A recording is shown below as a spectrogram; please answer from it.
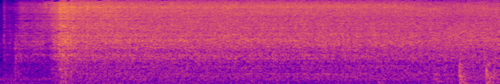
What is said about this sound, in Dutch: Wat je nu hoort is het afstomen van de machine om drukloos te maken. En dat duurt even.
